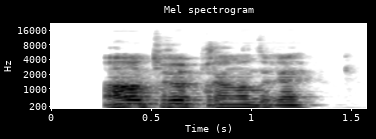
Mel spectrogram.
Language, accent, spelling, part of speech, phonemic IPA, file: French, Canada, entreprendrais, verb, /ɑ̃.tʁə.pʁɑ̃.dʁɛ/, LL-Q150 (fra)-entreprendrais.wav
- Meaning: first/second-person singular conditional of entreprendre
